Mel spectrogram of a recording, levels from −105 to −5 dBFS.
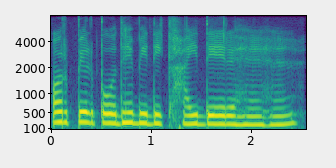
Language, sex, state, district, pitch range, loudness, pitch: Hindi, female, Jharkhand, Palamu, 215-245 Hz, -12 LUFS, 230 Hz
